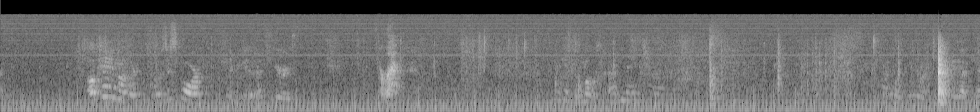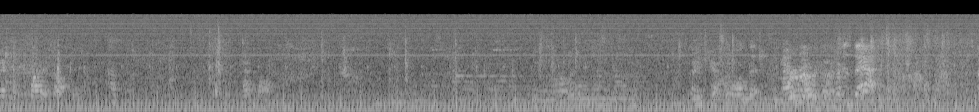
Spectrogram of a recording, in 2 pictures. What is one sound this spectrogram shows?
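A young woman and young men talk and laugh nearby.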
